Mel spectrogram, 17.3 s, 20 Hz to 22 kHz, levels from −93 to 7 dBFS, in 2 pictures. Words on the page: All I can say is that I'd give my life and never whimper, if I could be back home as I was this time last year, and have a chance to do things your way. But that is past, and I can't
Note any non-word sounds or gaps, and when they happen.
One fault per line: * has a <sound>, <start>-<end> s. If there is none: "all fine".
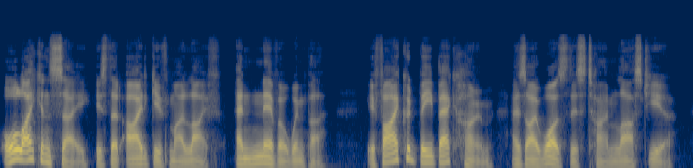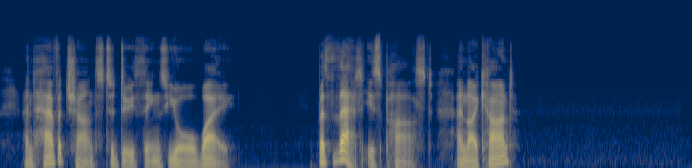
all fine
